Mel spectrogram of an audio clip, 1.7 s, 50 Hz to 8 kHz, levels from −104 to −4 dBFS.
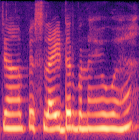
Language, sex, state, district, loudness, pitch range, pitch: Hindi, female, Jharkhand, Garhwa, -14 LUFS, 295-315 Hz, 300 Hz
